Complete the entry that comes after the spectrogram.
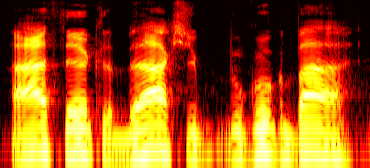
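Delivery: slow put-on foreign voice; mock broken English. Conscripts imitated, slow put-on foreign voice. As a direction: drag it out in a put-on voice. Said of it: "They're like".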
